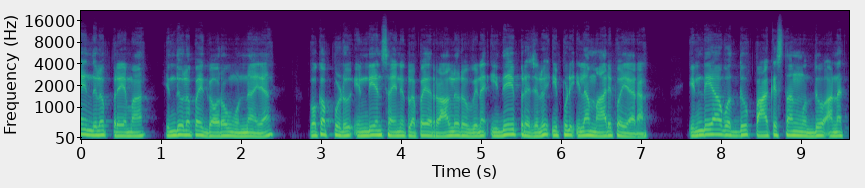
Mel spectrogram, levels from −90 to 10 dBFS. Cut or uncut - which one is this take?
cut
